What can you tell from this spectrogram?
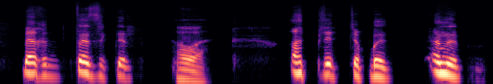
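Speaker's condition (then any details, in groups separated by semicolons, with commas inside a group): Cerebral palsy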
